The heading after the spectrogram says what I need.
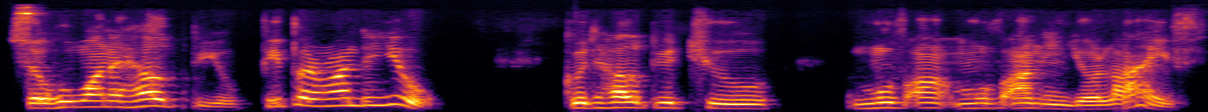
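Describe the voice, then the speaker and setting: A man's voice: fairly high pitch, a little slow, no echo, highs cut off. A man from the Middle East whose first language is Farsi, speaking English with a Persian accent as a podcast guest, repeating phrases for emphasis. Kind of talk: casual interview storytelling.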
